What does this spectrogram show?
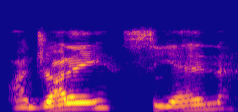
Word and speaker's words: Andrade Cien: And then we had Bobby Roode against, how do you pronounce his name? Andrade Cien.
